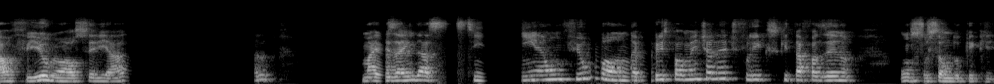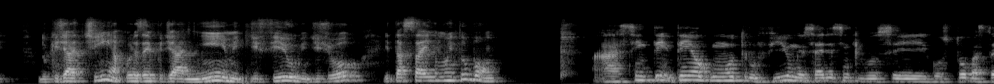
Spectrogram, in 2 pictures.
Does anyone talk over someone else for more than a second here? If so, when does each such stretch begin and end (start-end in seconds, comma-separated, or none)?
none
